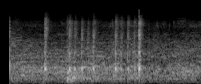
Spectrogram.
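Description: A quick run of sharp wooden percussion knocks with a clear pitch, about nine in a second, the first and last the loudest, over a steady murmur of crowd voices.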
